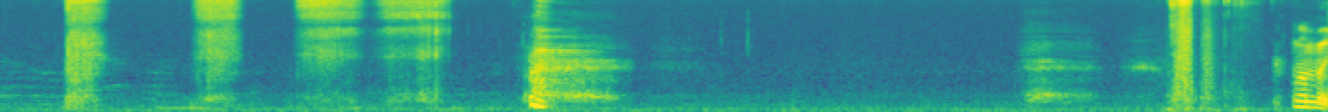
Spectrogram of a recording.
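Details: Self-recorded attempt to sneeze by sniffing black pepper: several short nasal bursts, then one sharp full sneeze and a few more breathy bursts. Sneeze.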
